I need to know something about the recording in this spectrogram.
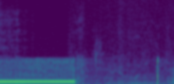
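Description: A steady, loud single-pitch telephone tone holds for about a second as the call connects, then cuts off to faint line hiss with one short click.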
